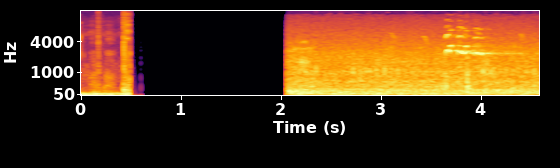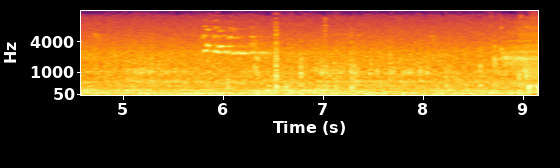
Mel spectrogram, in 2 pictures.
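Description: Faint, distant high-pitched chittering calls from a bald eagle, heard twice in short bursts over soft outdoor background noise.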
